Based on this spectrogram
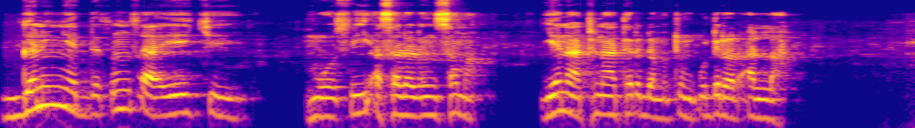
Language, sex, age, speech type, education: Hausa, male, 60+, read, tertiary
